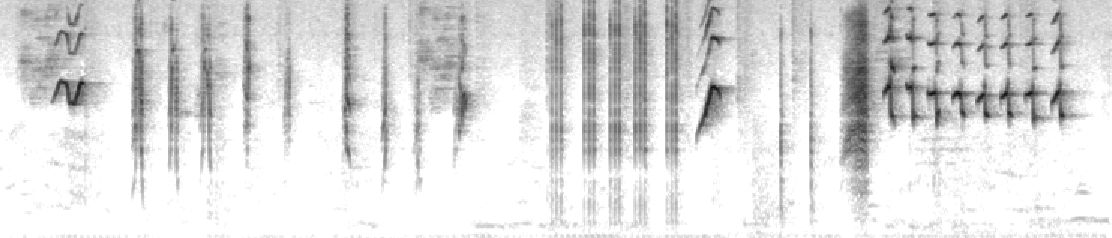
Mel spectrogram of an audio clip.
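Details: Black-winged myna playback call meant to provoke other mynas into answering: scattered clicks and rasps, rising whistled slurs, then a rapid series of sharp hooked notes.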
